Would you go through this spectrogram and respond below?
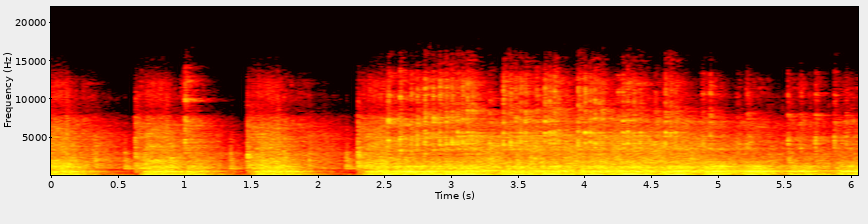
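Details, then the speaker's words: Weed Eater PE550 two-stroke edger, primed with carburetor cleaner after failing on full and half choke: sputters and surges unevenly, cutting out twice before catching; both carburetor mixture screws far out of adjustment, too lean. "It doesn't sound good, but All right. I'm going to open the screws that lower the high speed and we'll see if we can get it to run."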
